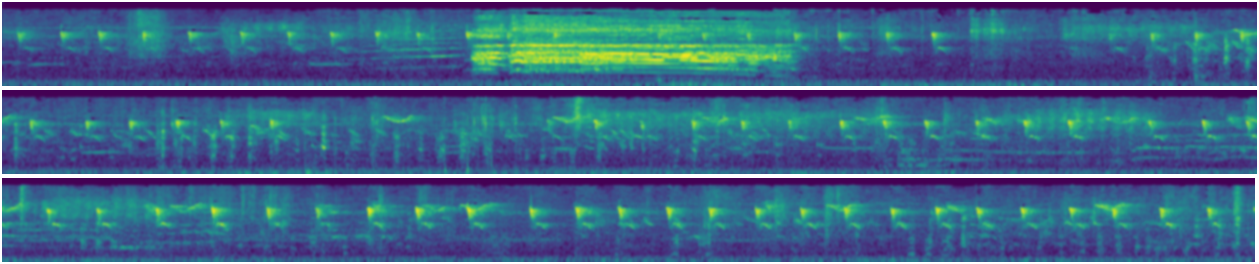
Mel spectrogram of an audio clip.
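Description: A rooster crows once, loud, about three and a half seconds in, the call lasting a couple of seconds. Afterwards chickens cluck softly over a fast, steady high ticking.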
